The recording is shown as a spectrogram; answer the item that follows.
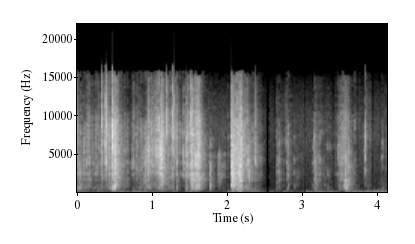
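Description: Gift wrapping being torn open and crumpled by hand, crinkling in irregular bursts with a short lull about halfway through, as a small parcel is unwrapped.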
